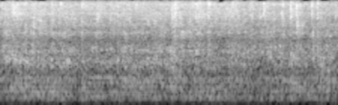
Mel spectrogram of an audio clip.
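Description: A Lush bath bomb fizzing as it dissolves in bathwater: a steady hiss with fine crackling.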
